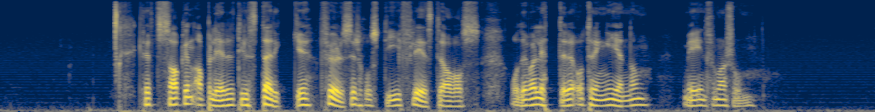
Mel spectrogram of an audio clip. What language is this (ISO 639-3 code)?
nor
